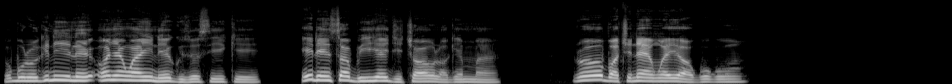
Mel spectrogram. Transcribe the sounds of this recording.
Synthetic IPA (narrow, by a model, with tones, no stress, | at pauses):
u˨k͡pu˨ɾu˨ɡɪ˦niː˦le˦o˦ɲe˦ŋʷa˦ɲɪ˦ne˨˦ɡu˨zo˦si˦ke˦ | ɪ˦dɪ˨n̩˦sɔ˦bʊ˨i˦ɦe˦d͡ʒi˨t͡ʃɔ˦ɣʊ˦lɔ˨ɡɪ˦m̩˦ma˦ | ɾo˦ʊ˦bɔ˨t͡ʃɪ˨ne˦˨ŋʷe˦ɣɪ˦ɔ˨ɡʷʊ˦ɡʷʊ˦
